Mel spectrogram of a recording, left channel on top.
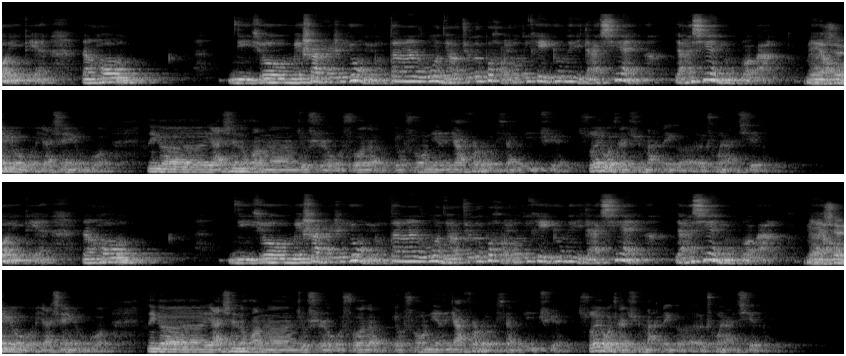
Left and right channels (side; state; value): both; normal; correlation 0.81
